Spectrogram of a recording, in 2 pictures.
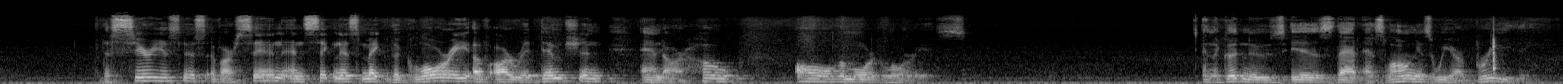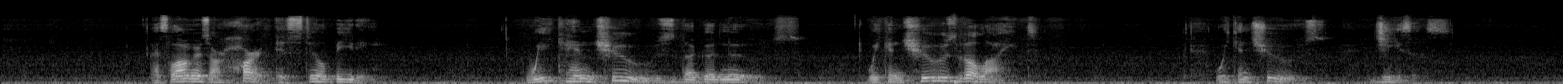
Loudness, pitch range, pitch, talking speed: -23 LUFS, 85-130 Hz, 100 Hz, 105 wpm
